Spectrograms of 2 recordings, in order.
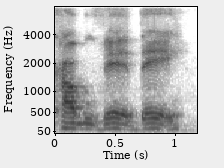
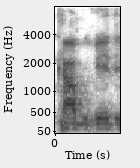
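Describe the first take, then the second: First: The final vowel is stretched out long. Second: The final vowel is short and clipped. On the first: The speaker calls it wrong. "don't try to stretch out that e" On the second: The speaker calls it right. "just remove the e at the end"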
